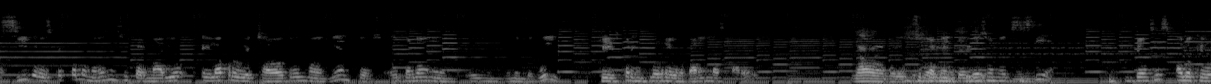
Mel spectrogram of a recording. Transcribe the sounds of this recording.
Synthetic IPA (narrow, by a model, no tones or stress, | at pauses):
sipeɾoeskepo̞ɾlo̞me̞no̞s̬ens̬upe̞ɾmaɾjo̞ | e̞lapɾo̞βe̞t͡ʃaβaot̪ɾo̞zmo̞βimje̞nt̪o̞sepeɾd̪oneneeneld̪eɣwi | keis̬o̥poɾexe̞mplore̞ɣot̪aɾenlaskaɾela | nopeɾesupeɾmãnt̪ed̪eesono̞eksist̪ia | ent̪o̞ns̬e̞salo̞ke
